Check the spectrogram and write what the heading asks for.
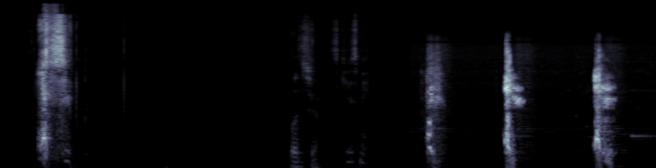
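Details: Five sharp, explosive sneeze bursts with quiet gaps between them in a small quiet room: rapid repeated sneezing.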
